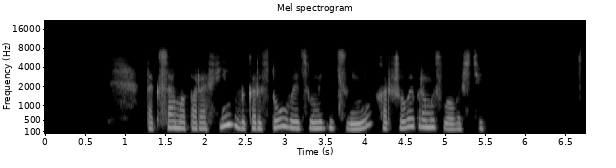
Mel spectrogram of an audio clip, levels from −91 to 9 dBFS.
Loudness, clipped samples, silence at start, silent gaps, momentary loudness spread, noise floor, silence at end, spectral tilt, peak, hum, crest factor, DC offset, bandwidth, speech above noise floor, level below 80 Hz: -38 LUFS; under 0.1%; 0.9 s; none; 17 LU; under -90 dBFS; 1.3 s; -5 dB/octave; -24 dBFS; none; 16 dB; under 0.1%; 7.6 kHz; over 53 dB; -84 dBFS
